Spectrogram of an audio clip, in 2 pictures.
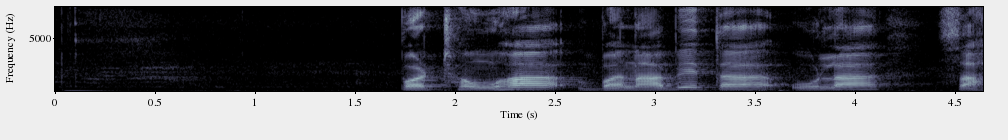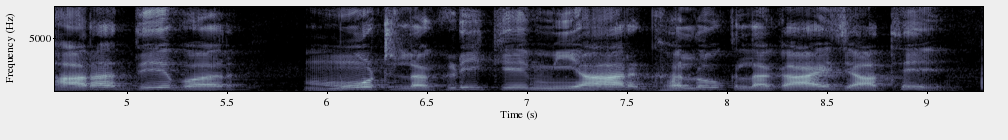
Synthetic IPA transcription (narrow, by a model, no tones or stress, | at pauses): pəʈʰəw̃ɦabənabet̪əolasəɦaɾad̪ebəɾmoʈʰləɡɽikemijaɾɡʱəlokləɡaed͡ʒat̪ʰe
